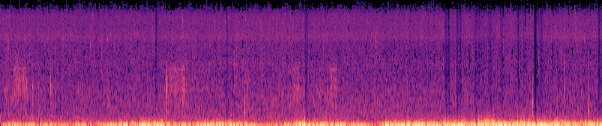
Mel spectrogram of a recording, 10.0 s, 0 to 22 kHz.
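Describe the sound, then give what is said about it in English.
Ice pellets patter steadily onto grass and leaves outdoors on Christmas Eve around 5 p.m. in strong wind, a dense crackling hiss with sharper individual ticks scattered throughout and a low rumbling undertone that swells toward the end. “And the ground is now white, but it's not snow, it's ice pellets.”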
